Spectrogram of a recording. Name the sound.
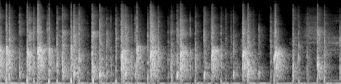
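audience applauding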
